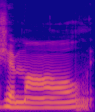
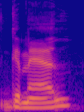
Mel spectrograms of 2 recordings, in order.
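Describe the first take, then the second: First: The name begins with a soft J sound. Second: The name begins with a hard G sound. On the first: This is how it is said outside Egypt. "anywhere like else" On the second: This is how it is said in Egypt. "in Egypt, it's Gamal"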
